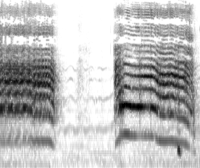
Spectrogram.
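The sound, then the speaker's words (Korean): Two loud, drawn-out harsh caws separated by a short pause, a voice imitating a crow cawing. “아! 하며 까마귀가 날아와서요 아!”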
